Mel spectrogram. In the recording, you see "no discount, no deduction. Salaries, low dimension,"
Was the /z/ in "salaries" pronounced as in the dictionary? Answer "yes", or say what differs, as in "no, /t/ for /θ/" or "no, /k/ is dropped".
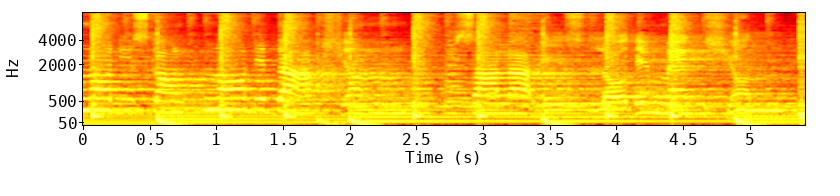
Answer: no, /s/ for /z/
